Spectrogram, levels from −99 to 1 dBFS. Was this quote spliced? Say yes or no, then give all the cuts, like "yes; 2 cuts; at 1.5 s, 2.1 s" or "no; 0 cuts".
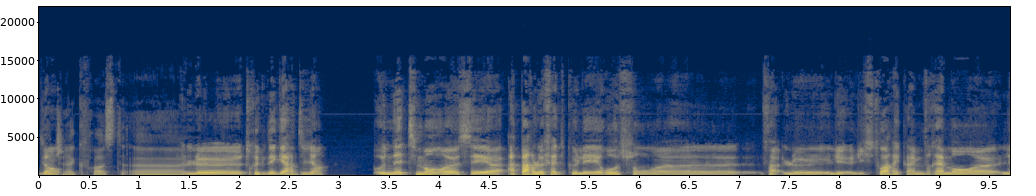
yes; 1 cut; at 3.1 s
